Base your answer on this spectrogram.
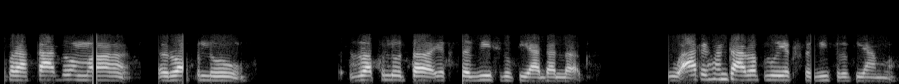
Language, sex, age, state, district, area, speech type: Maithili, female, 30-45, Bihar, Supaul, rural, conversation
